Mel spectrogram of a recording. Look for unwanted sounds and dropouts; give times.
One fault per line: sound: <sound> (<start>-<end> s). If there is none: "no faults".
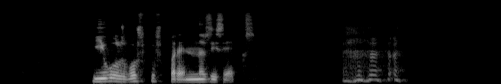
sound: laugh (3.4-4.1 s)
